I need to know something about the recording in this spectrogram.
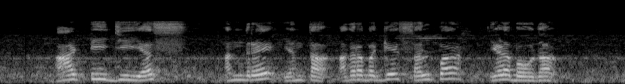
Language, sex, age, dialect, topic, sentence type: Kannada, male, 18-24, Coastal/Dakshin, banking, question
